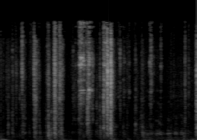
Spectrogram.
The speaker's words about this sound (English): I am driving home. I'm in my wife's van this morning.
